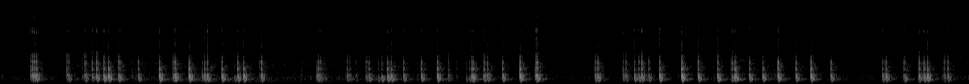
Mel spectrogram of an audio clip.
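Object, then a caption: Cloth-covered hardcover book. Fingertips and short nails of both hands tap and knock rapidly on the front of a closed, thick hardcover book with a dark blue cloth cover lying solid on a wooden table. The result is a fast, uneven patter of soft, dull knocks with a warm low-mid body and almost no ring, coming in bursts with brief pauses between them.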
